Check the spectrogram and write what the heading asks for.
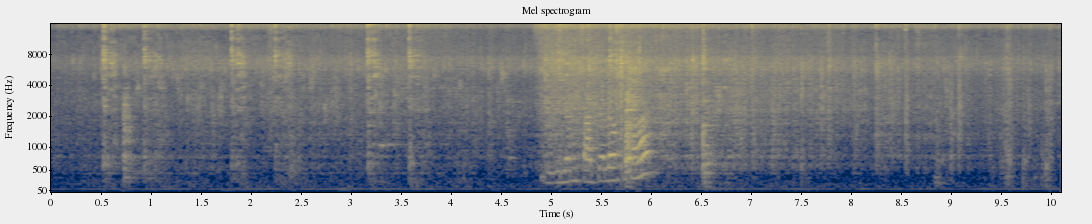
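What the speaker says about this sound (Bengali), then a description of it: "এবার আমি এখানে শাপলাটা ভেজে নেব রসুন সাথে করে দিয়ে দিলাম" Water lily stems with garlic hit a hot pan and start frying, a loud sizzle swelling for about a second before settling into a steady, softer crackle with faint utensil ticks, no talking.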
